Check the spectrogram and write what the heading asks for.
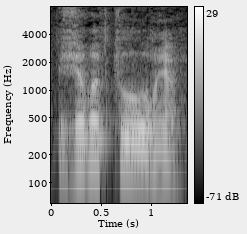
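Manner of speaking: slow, deliberate demo pace; slow motion. Shown as a demonstration. Magician repeating the move slowly for students. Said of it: "je le fais en ralenti".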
